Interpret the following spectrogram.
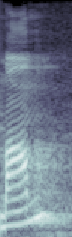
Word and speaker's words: balm: तो हमने बाम को देख लिया, BALM, बाम, वहाँ पर भी एल साइलेंट है।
